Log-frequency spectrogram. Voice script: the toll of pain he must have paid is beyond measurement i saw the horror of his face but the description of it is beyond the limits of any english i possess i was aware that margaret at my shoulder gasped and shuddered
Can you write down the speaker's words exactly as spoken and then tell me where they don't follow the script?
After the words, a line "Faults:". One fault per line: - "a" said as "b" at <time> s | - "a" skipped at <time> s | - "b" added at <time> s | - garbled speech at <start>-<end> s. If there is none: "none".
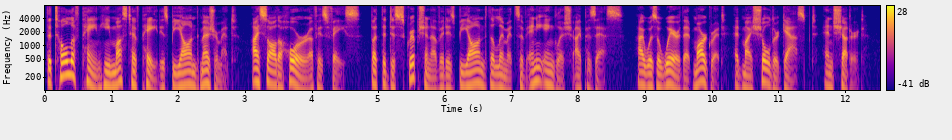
the toll of pain he must have paid is beyond measurement i saw the horror of his face but the description of it is beyond the limits of any english i possess i was aware that margaret at my shoulder gasped and shuddered
Faults:
none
